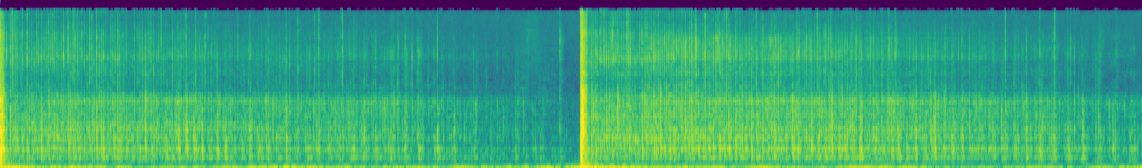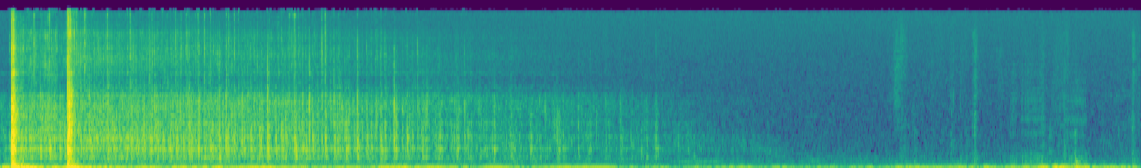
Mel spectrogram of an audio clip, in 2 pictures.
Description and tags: Spinning wheels on a skateboard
